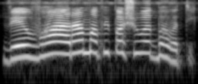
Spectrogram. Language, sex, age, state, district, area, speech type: Sanskrit, female, 30-45, Maharashtra, Nagpur, urban, spontaneous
